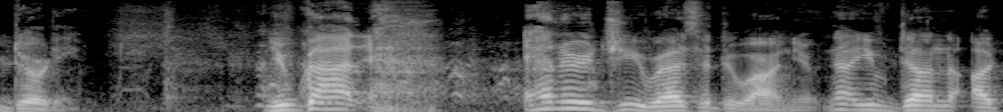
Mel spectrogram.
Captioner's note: more giggles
